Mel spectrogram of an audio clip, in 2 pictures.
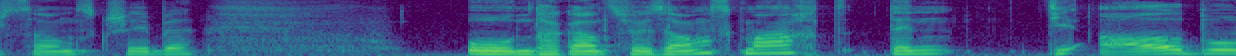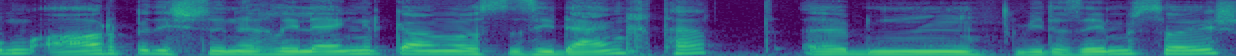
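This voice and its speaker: A man with a Swiss accent speaks in a fairly high pitch and a dark, mellow tone at a moderate pace. His intonation is fairly even, and the sound is dry with no echo. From Switzerland. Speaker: singer-songwriter; interviewee. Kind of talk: radio interview. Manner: halting, many repetitions. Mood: relaxed, friendly. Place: studio. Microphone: handheld.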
